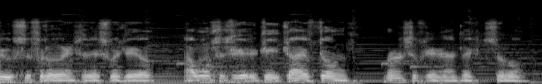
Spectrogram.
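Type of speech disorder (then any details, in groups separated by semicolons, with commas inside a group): Speech after partial glossectomy; tongue cancer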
